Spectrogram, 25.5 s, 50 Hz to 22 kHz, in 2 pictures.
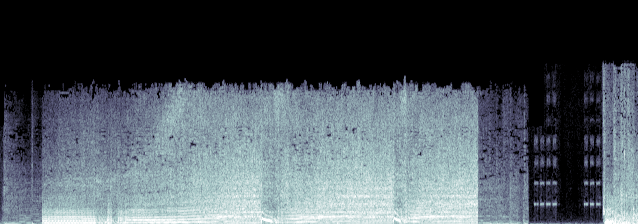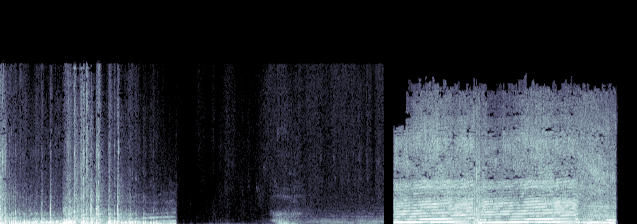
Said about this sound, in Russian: Повернуть ключ и услышать тот самый звук, самый главный, которому в нашей жизни многое подчинено. А если наоборот? Чтоб с него начинался день, чтобы сразу V8 по нервам и по ушам, чтобы звук и настроение были стартом, а не пит-стопом или финишем.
